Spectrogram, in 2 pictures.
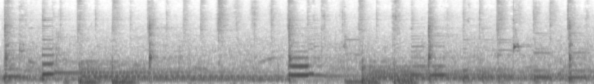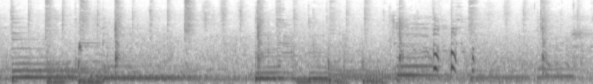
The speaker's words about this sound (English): At a lovely beach park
